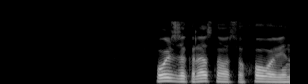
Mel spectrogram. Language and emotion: Russian, neutral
